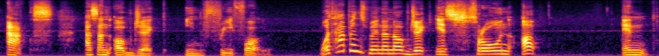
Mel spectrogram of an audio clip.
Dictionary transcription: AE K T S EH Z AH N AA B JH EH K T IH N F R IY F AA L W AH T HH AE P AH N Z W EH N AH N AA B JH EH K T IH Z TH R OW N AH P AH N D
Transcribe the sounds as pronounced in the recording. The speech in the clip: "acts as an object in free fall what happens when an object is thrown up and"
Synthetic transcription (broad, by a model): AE K T S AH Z AH N AA B JH EH K T IH N F R IY F AA L W AH T HH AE P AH N S W EH N AH N AA B JH EH K T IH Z TH R OW N AH P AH N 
